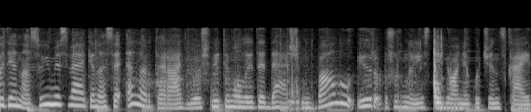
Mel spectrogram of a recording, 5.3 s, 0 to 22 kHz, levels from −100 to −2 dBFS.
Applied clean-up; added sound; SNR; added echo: neural mask model RNNoise.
